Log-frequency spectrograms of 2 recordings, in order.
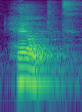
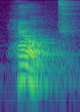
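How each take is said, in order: No difference in how they are said.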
